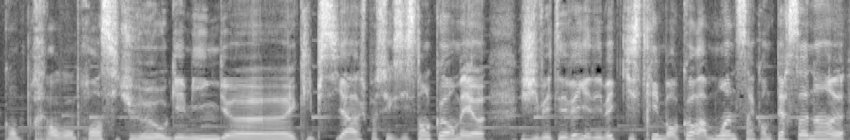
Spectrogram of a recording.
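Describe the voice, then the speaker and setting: A man casually chatting with viewers as he hosts a live stream of old adventure games, rambling in a relaxed way. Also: mid-range voice, a little fast, faint music behind.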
